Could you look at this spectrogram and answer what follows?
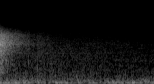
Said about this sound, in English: Hey. You slapped me. I'll do more than slap you.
